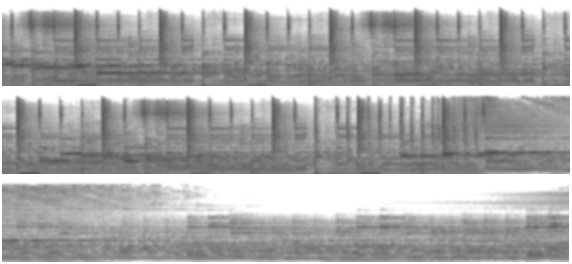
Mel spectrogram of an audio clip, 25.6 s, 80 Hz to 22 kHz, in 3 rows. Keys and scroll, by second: 3.5 ctrl+s, 12.6 Tab, 13.2-14.8 typing.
